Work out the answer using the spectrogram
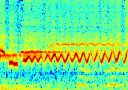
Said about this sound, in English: That was my whistling.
